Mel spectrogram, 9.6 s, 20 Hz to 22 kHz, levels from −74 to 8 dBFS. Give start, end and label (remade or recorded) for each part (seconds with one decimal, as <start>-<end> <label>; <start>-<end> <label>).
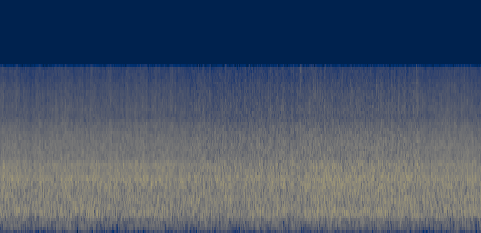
0.0-3.8 remade; 3.8-8.4 recorded; 8.4-9.6 remade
